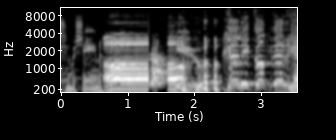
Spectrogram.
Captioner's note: dog barks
